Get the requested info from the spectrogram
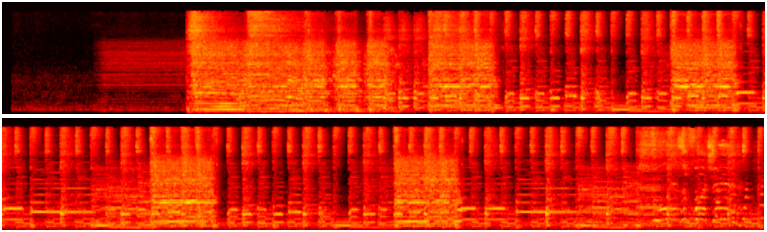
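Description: Electric guitar played along with a full-band pop-punk recording, with drums and a steady beat. After a faint, sustained tone, the music starts suddenly about three seconds in.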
